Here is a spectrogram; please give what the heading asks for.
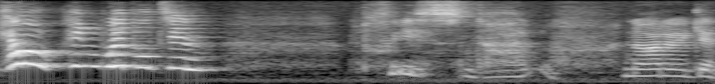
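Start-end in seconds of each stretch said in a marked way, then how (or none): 0.0-1.2 very high goofy, silly put-on character voice. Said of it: "we have a very silly".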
